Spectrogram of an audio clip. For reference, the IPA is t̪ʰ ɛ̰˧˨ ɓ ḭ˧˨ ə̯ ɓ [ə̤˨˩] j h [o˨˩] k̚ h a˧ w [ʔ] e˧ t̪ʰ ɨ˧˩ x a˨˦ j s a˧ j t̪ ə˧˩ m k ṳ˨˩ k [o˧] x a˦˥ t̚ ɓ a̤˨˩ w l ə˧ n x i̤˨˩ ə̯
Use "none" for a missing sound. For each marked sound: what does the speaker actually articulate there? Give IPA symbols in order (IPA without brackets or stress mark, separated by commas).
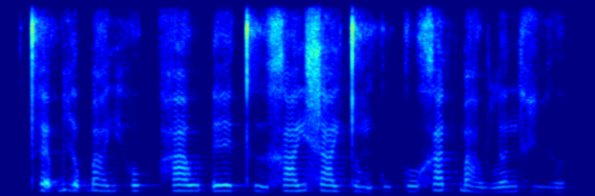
a̤˨˩, o˨˩, ʔ, o˧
